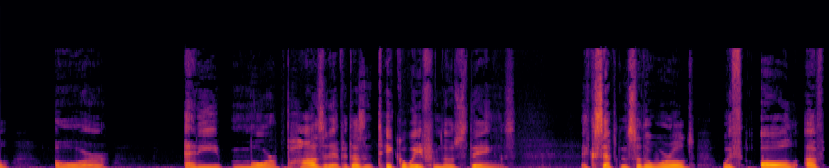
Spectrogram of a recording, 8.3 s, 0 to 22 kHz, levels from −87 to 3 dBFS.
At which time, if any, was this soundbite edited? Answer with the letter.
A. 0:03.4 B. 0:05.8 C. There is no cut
B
